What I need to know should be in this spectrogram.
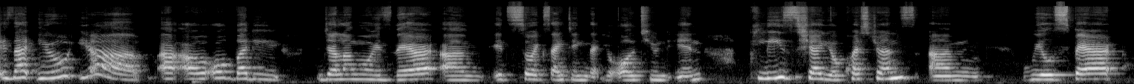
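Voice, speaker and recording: A woman's voice: a little high, poor audio. A woman hosting a livestream in an informal, effusive and enthusiastic way. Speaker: livestream host.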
